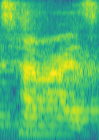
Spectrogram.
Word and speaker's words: Tamara: Tamara, fresh off of speaking at CBA, our express entry expert, and Yeah. from the nation's capital. I feel like we Another still Twitter butcher extraordinary. Tamara's name.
